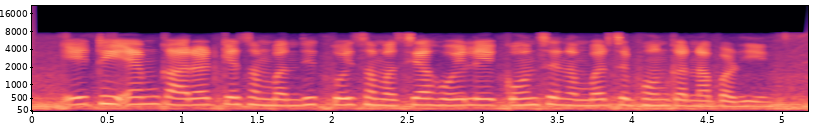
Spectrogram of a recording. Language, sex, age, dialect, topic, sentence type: Chhattisgarhi, female, 18-24, Eastern, banking, question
